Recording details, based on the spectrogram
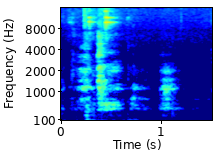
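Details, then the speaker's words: A dog's loud, noisy breathing with snorting, panting-like bursts in a quiet indoor room while she seeks attention. "Sorry, Magnolia is giving me a hard time right now. I don't know if you can hear her breathing. It's so loud."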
